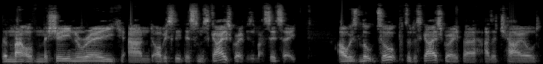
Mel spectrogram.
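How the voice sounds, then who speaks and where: A young man talks about his studies in a podcast, earnest and hesitant with frequent restarts. His voice sits low and husky. The recording is dry and close. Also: fairly quick, fairly bright tone, no room sound, poor audio. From northeast China. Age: 20s. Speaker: construction student guest. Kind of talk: podcast interview.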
